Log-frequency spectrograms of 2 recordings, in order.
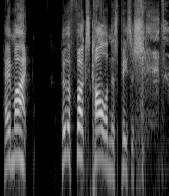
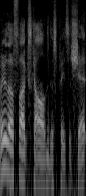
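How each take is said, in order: First: Raised, much louder mock call to the referee; retold shout for all to hear. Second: Lower, softer retold question; understated quote, dropped in pitch and volume; subdued retelling. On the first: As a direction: holler it across the ring, imitating a wrestler. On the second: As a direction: repeat the line low, without the shout. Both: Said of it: "Punk just says out loud".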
